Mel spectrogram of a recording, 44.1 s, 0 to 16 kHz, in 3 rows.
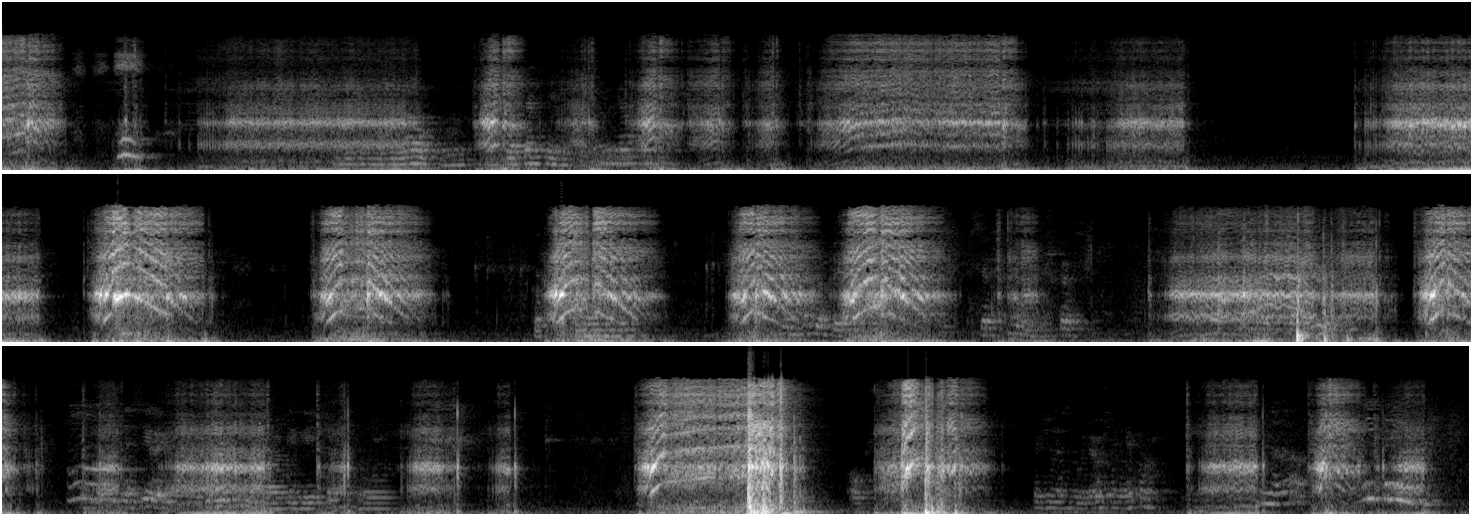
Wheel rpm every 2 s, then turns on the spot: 20, 20, 10, 10, 40, 20, 10, 40, 40, 30, 40, 40, 10, 30, 30, 20, 10, 20, 110, 50, 0, 10.
2-4 10-12 26-28 30-34 42-44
